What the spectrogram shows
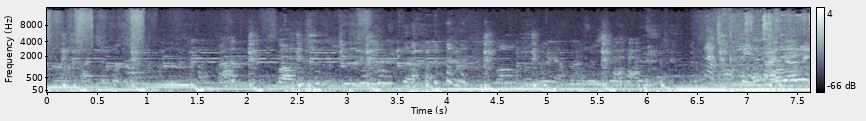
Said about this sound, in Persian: ای بابا اینجا هم که بلند صحبت میکنن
